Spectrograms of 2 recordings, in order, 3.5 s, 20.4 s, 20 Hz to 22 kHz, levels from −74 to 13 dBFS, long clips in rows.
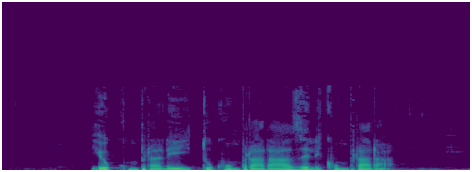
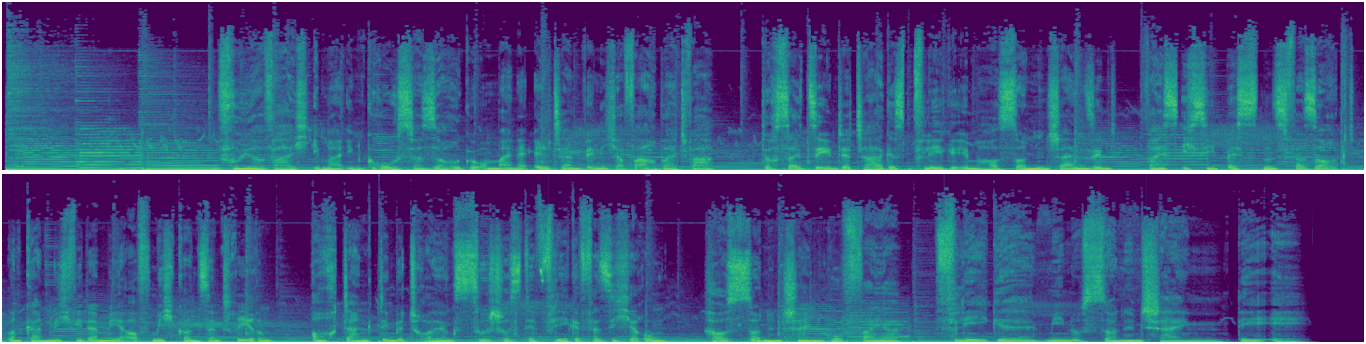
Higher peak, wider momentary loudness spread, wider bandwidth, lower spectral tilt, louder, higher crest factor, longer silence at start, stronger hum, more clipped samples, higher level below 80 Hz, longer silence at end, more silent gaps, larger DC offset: second, -4 dBFS vs 0 dBFS; about the same, 5 LU vs 5 LU; second, 11 kHz vs over 20 kHz; first, -8.5 dB/octave vs -4.5 dB/octave; second, -22 LUFS vs -10 LUFS; first, 18 dB vs 10 dB; first, 0.7 s vs 0.05 s; neither; neither; second, -38 dBFS vs -20 dBFS; first, 0.6 s vs 0.4 s; neither; neither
